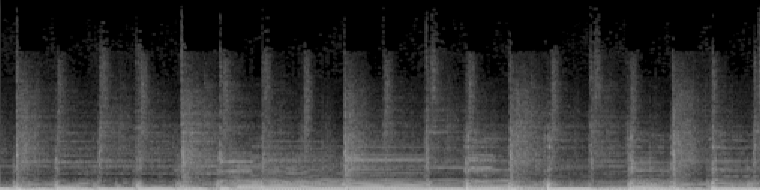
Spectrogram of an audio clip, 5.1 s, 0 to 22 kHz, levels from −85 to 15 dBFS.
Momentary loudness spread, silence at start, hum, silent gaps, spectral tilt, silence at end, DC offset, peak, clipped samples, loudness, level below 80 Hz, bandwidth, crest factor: 1 LU; 0 s; none; none; -7 dB/octave; 0 s; under 0.1%; 0 dBFS; under 0.1%; -16 LUFS; -26 dBFS; 16.5 kHz; 14 dB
